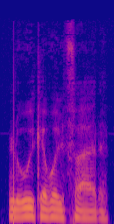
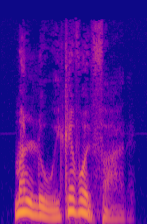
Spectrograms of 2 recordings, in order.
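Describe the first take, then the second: First: Slow, subdued echo of "Lui che vuol fare"; brooding echo. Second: Louder, slow, drawn-out question on "fare"; insistent question. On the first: Spina echoing the widow's question, brooding on "Lui". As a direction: repeat "Lui che vuol fare" slowly, without the push. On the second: Widow asking Spina about her man, insistent question on "fare". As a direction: press the question, stretching out "che vuol fare". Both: Acted.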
